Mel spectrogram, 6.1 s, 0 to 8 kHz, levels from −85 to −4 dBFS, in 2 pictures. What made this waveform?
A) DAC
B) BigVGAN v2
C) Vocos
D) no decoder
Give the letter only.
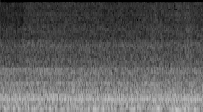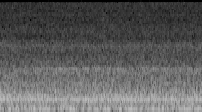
B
